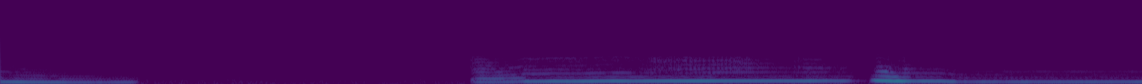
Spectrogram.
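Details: Two little pug puppies asleep indoors, snoring loudly: drawn-out nasal, humming tones lasting a second or two, separated by a quiet pause, the later one rising slightly then settling.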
